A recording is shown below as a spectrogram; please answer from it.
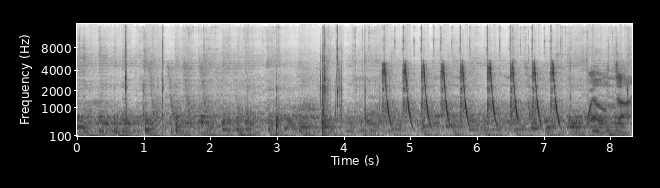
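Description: A laser tag gun firing a rapid string of about ten falling electronic zaps, roughly three a second, starting about halfway through. They play over loud arena music with a steady deep bass.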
